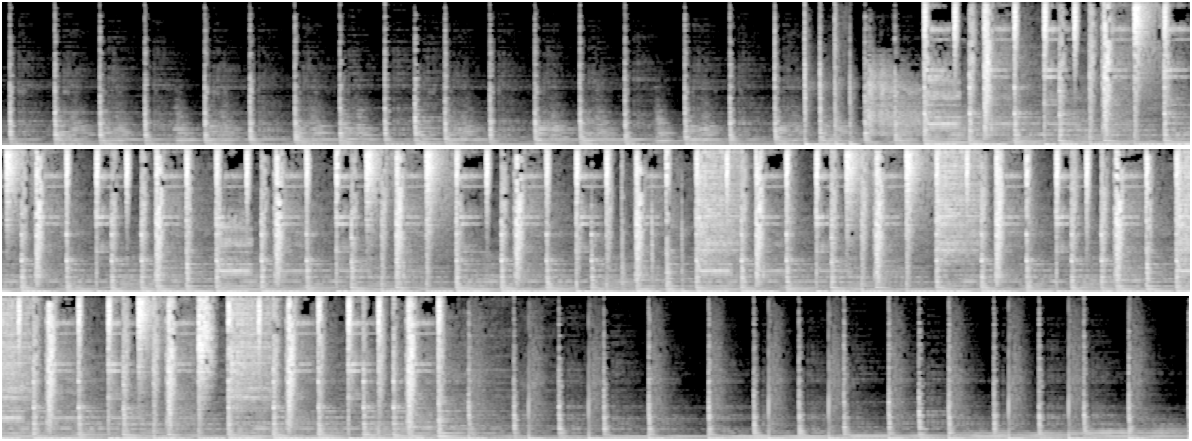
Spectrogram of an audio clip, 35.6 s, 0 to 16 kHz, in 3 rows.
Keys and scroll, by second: 17.4 i, 29.7 i.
